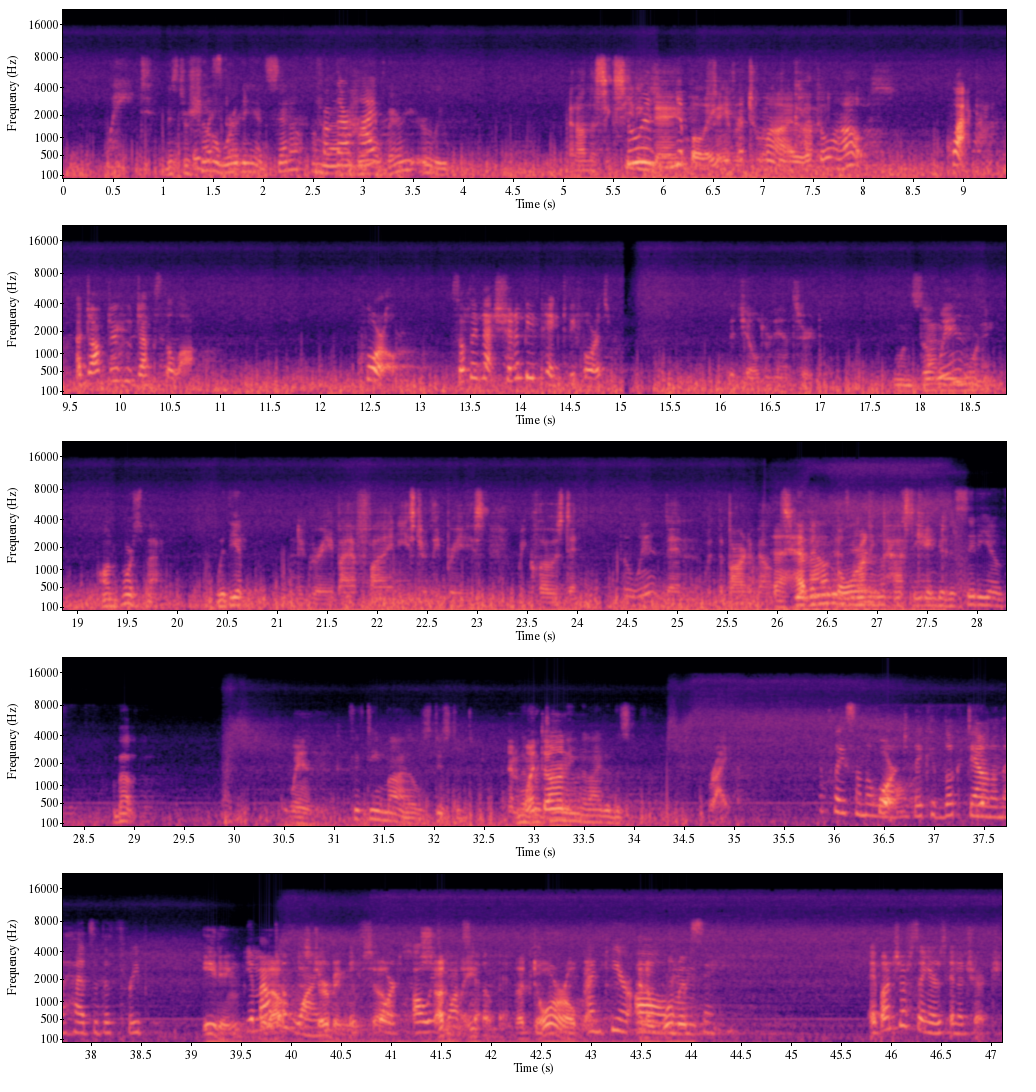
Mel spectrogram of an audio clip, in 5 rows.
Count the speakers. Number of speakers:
five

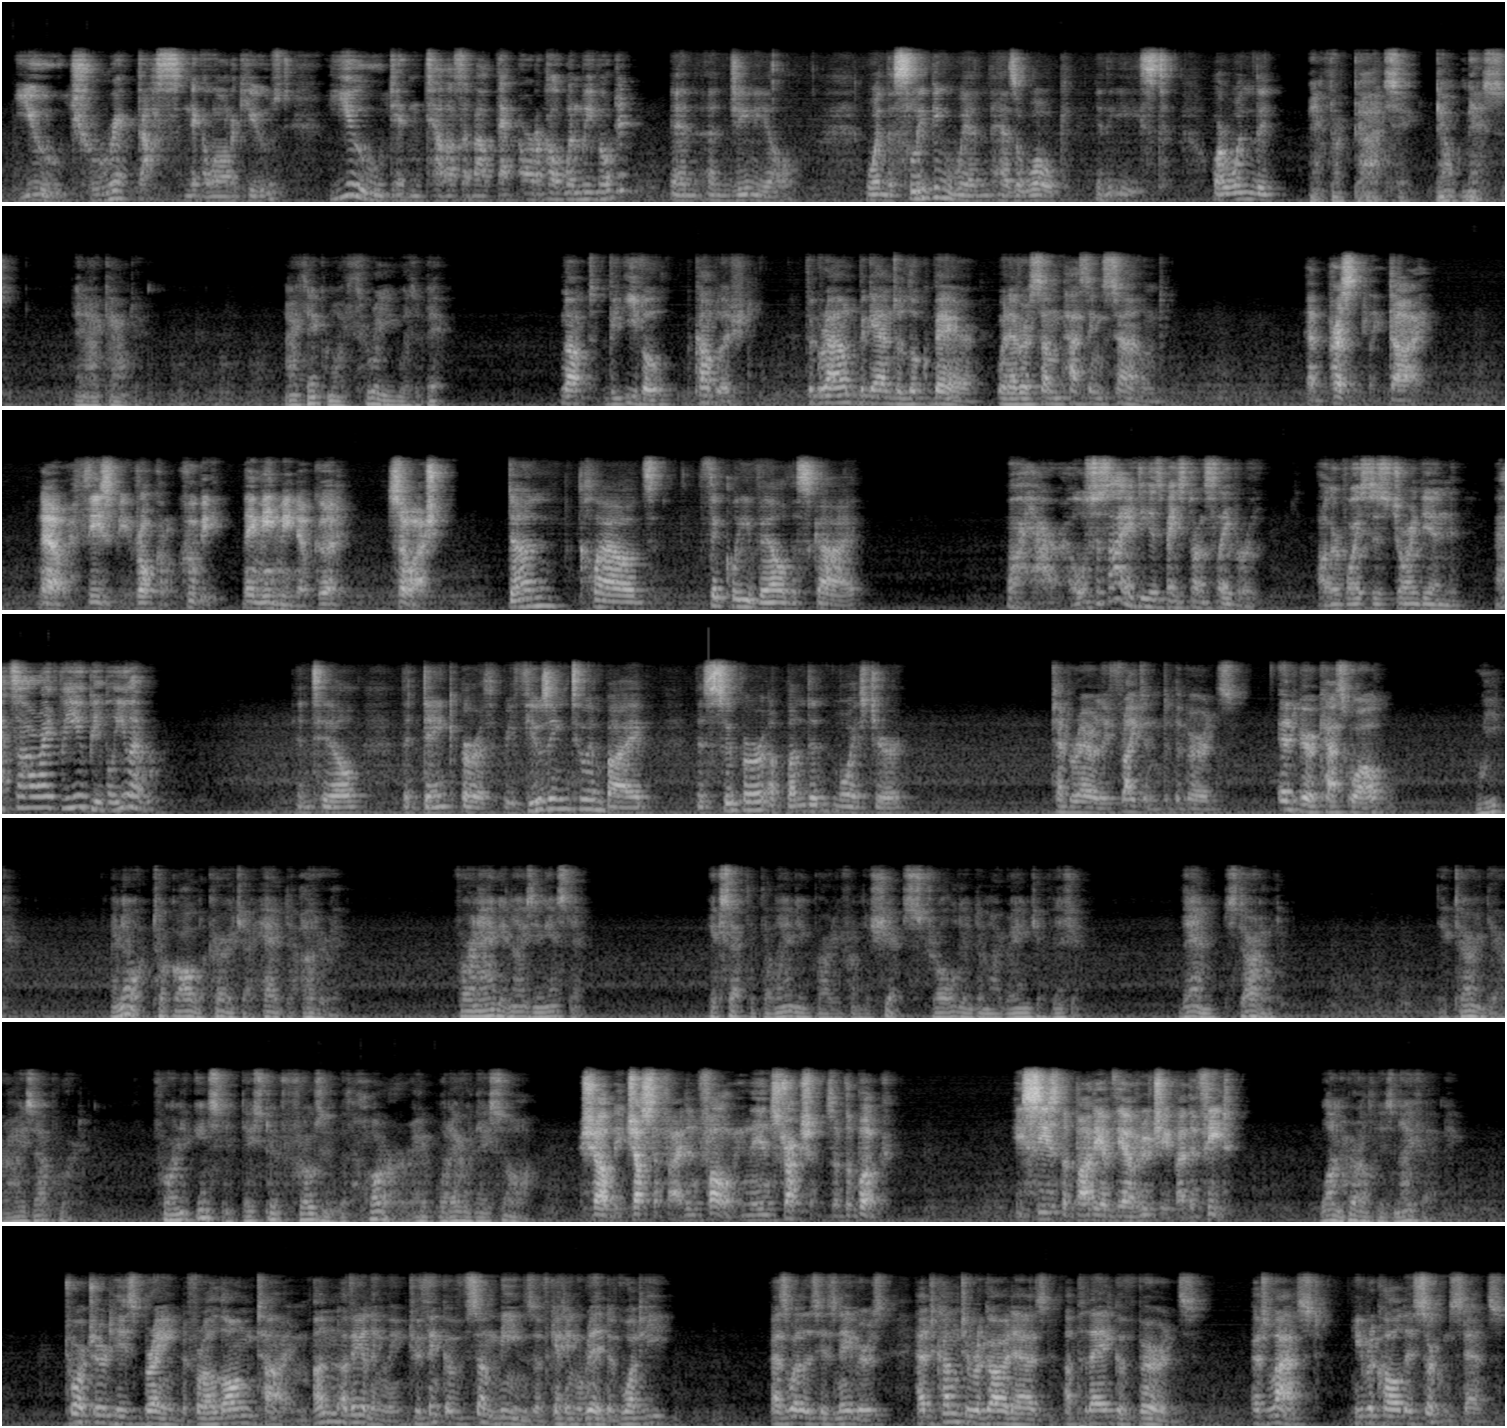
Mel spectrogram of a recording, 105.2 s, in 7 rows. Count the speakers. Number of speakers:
five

